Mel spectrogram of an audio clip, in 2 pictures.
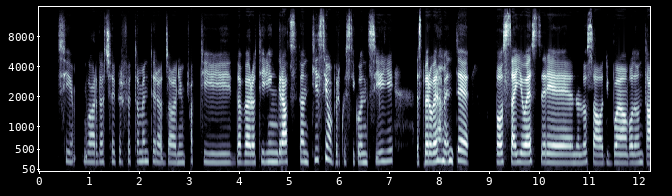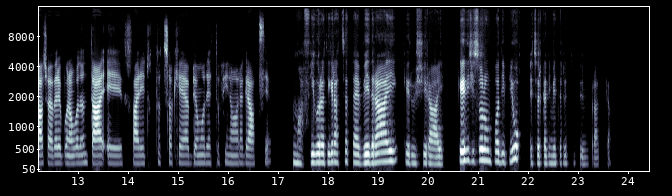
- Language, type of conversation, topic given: Italian, advice, Come descriveresti l’assenza di una routine quotidiana e la sensazione che le giornate ti sfuggano di mano?
- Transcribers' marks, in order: laughing while speaking: "veramente"; "pratica" said as "pratca"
